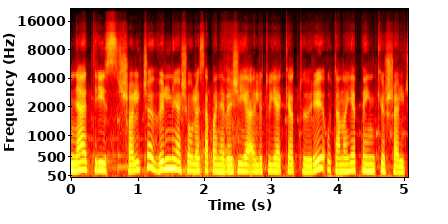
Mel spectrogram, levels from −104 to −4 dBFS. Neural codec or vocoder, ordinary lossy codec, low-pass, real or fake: autoencoder, 48 kHz, 128 numbers a frame, DAC-VAE, trained on Japanese speech; Opus, 24 kbps; 19.8 kHz; fake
